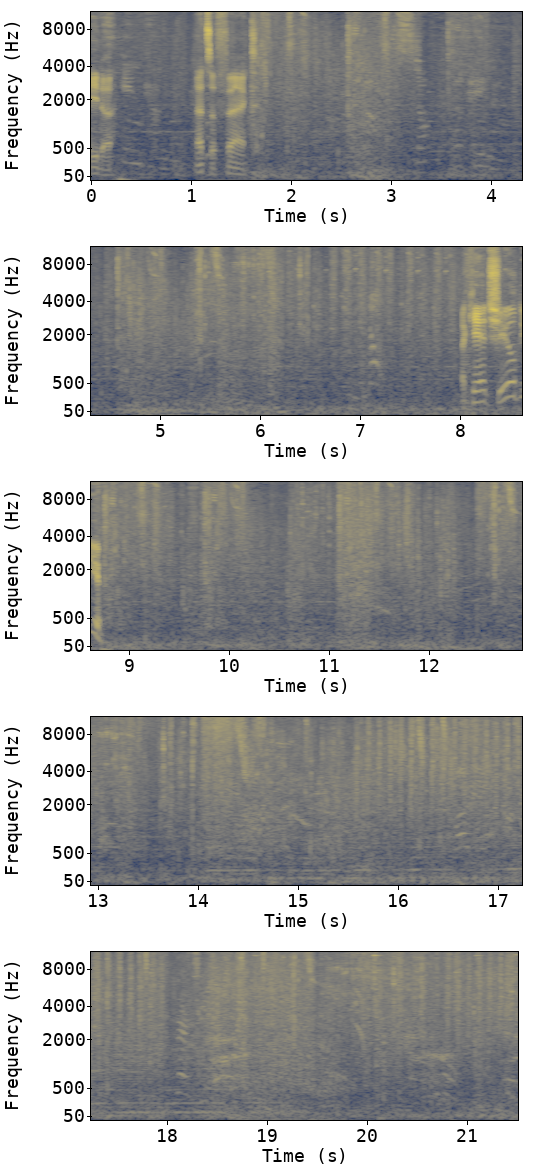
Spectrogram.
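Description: A video game weapon fires energy blasts.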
